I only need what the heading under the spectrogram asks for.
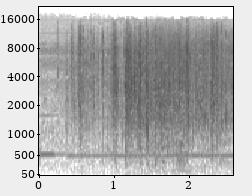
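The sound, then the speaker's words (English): Crinkling of a wax paper wrapping being crumpled up by hand, a dense, continuous papery crackle that builds slightly louder midway and keeps rustling to the end, with a faint steady tone beneath. “Hoke crumples up a wax paper wrapping and hands it to Miss Daisy.”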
